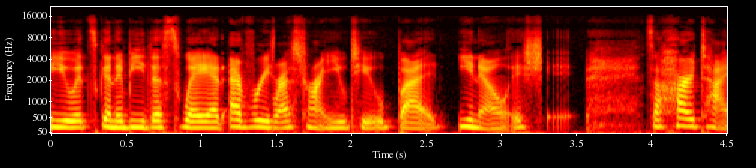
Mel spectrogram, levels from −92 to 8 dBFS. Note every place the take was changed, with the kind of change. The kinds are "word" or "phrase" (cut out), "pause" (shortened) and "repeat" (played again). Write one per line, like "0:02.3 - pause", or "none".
0:01.5 - word
0:02.0 - word
0:02.6 - pause
0:03.3 - word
